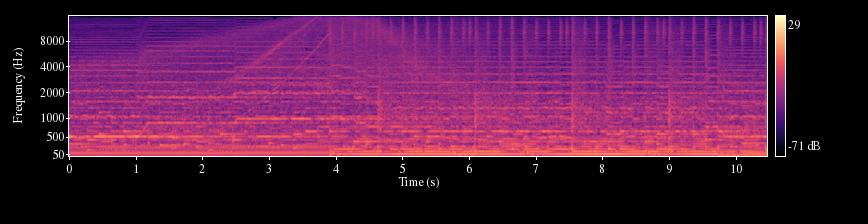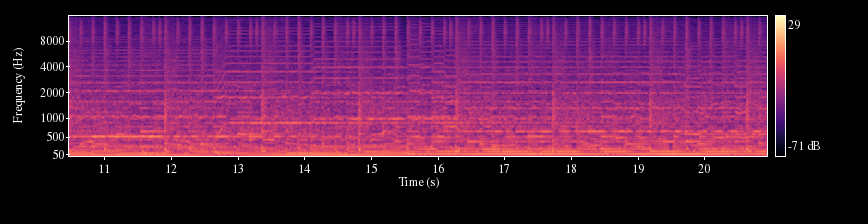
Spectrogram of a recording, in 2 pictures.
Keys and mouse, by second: 0.0-0.2 typing, 0.2 Return, 0.5 click, 1.6 click, 2.4 ctrl+z, 2.6 ctrl+1, 2.6 click, 4.8 click, 6.4 click, 8.7 click, 9.1 click, 12.9 s, 13.6 ctrl+click, 14.1 s, 14.8 ctrl+click, 15.4 KP_0, 15.5 Return, 16.6 ctrl+click, 17.1 Return, 17.3 click, 19.7 ctrl+x, 19.9 click.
